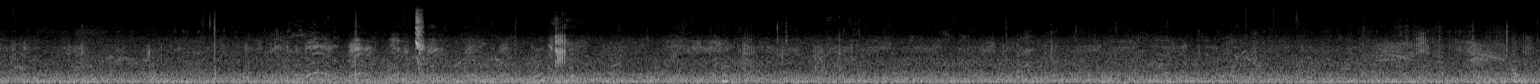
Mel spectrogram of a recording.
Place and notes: birds on the frozen sea, Tallinn
small water holes open on the frozen sea attracting birds of every kind
Tallinn, Estonia, 9 March, 11:00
